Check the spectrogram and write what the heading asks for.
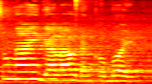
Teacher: kita dapat merasakan perubahan warna bunyi. A pada kata sungai dan galau ke arah bunyi semivokal Y dan W, dan perubahan warna bunyi O ke arah semivokal Y pada kata koboi. Dalam penyukuan dan penggalan kata, diftong merupakan satu kesatuan yang tidak boleh dipisah.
